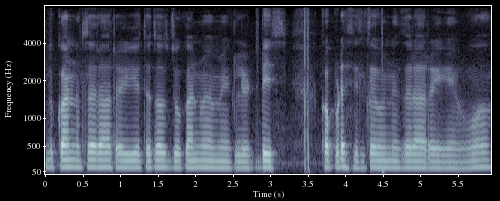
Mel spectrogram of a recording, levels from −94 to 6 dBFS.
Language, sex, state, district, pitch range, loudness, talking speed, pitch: Hindi, male, Bihar, Darbhanga, 120-125 Hz, -24 LUFS, 210 wpm, 120 Hz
